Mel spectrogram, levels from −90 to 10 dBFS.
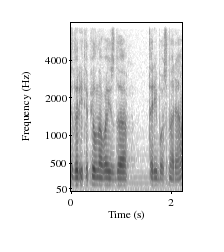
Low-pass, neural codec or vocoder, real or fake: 7.2 kHz; none; real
